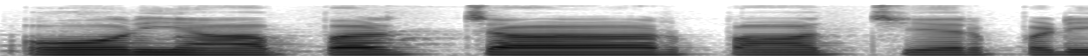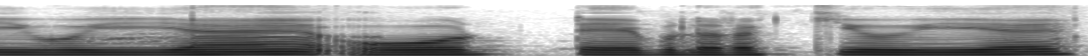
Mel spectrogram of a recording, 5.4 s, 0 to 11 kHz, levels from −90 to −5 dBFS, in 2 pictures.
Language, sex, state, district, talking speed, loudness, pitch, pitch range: Hindi, male, Uttar Pradesh, Shamli, 155 wpm, -16 LUFS, 130 Hz, 125-130 Hz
